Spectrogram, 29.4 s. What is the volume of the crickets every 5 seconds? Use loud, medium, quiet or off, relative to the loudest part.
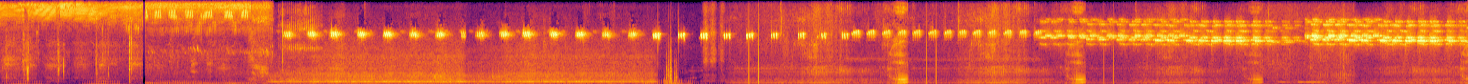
medium, loud, loud, medium, medium, loud.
